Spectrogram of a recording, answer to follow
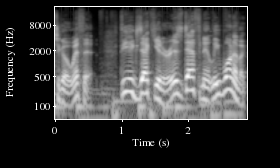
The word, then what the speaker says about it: Executor: The Executor is definitely one of a kind, and that is how it's pronounced, Executor, not Executor.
